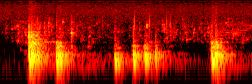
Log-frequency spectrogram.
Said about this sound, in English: two shadows push a boat into the river which flows past the camp. Slowly, stealthily, they begin to row toward the fresh-cut logs floating on the surface.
